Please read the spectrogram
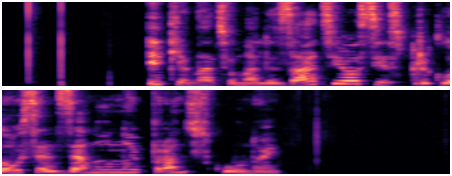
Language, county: Lithuanian, Kaunas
